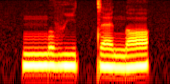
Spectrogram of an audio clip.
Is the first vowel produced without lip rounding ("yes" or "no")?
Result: no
